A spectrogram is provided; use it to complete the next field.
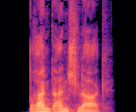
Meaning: arson attack
- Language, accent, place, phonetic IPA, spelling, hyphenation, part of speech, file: German, Germany, Berlin, [ˈbʀantʔanˌʃlaːk], Brandanschlag, Brand‧an‧schlag, noun, De-Brandanschlag.ogg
